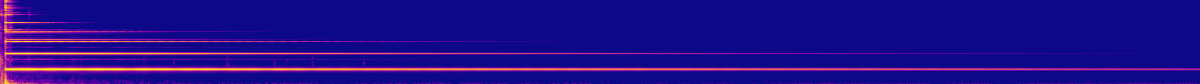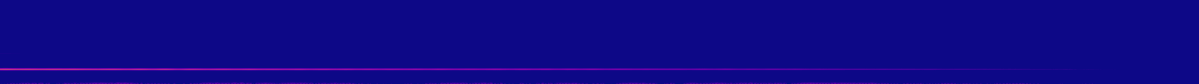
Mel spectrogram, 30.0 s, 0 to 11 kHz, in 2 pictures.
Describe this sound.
Instrument samples > Percussion
Swiss cowbell 14Wx11Hcm - Under mic 2
Subject : A cowbell (actual bell not the instrument) 14cm large by 11cm high. Recorded with the microphone under the bell pointing up towards the rim. Date YMD : 2025 04 21 Location : Gergueil France. Hardware : Tascam FR-AV2 Rode NT5 microphones. Weather : Processing : Trimmed and Normalized in Audacity. Probably some Fade in/outs too.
